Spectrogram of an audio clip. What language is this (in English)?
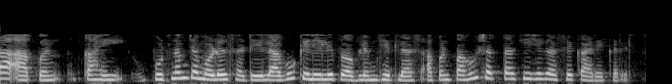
Marathi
